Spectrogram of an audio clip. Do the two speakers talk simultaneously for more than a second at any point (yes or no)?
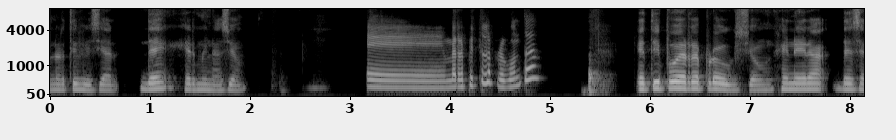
no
